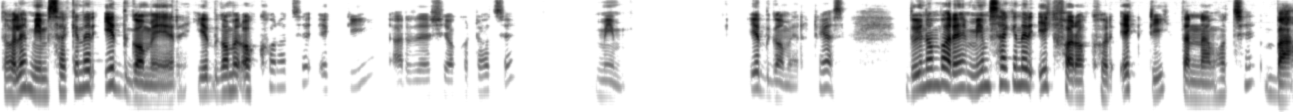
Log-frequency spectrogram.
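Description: A man teaches tajweed rules, going over each point again and asking if it is clear. His voice sits a little high and sounds bright. The recording is close and dry. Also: big pitch swings, normal speed, dry recording. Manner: explanatory, repeats points and checks understanding. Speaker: Quran recitation teacher. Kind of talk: tajweed lesson explaining rules.

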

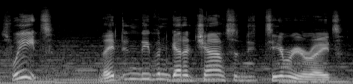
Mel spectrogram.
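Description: A man's voice: high-pitched, big pitch swings, a little slow. A young man casually commentating his gameplay in a chatty, upbeat way, thinking aloud as he plays. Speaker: let's play host. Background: background game music.

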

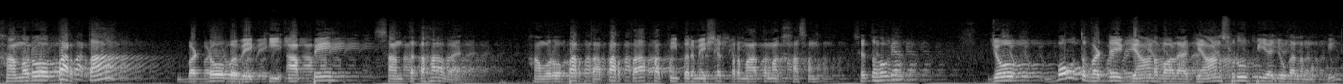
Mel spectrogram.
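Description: A man preaching a Sikh katha sermon, his voice high and ringing. He draws out chanted scripture lines, then presses on with pointed rhetorical questions. The sound is bright and carries a long reverb, as in a large hall. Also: normal speed.

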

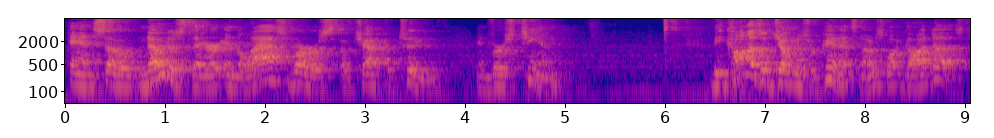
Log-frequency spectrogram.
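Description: Heard from far off through a distant camera's room mic, a middle-aged Tennessee man preaches in a church sanctuary with a projector screen. His high-leaning voice is lively and measured, and he teaches conversationally, frequently asking "okay?" and "right?". The church is very echoey, with slight background noise.

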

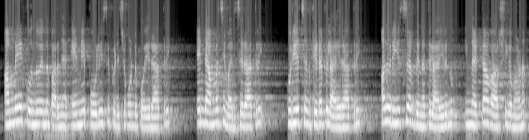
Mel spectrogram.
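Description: A woman voicing a brooding young man, an ex-convict full of grief, in a subdued, low reading. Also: moderate pace, warm tone, soft background music, close to an everyday voice. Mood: grieving. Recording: long reverberant echo.

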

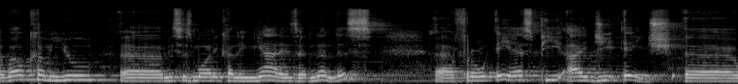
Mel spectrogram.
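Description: A man's voice: on the high side, warm tone. A man moderating a webinar panel over a video call, hesitant, with many fillers and repeated words. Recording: echoey room.

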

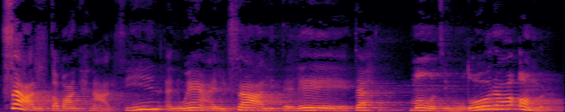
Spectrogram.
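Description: Egyptian woman, primary teacher, animated and questioning, echoey reverberant room. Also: medium pitch, a little slow. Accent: Egyptian Arabic. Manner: lively, questioning, praising pupils. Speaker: primary school Arabic teacher. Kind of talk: classroom grammar lesson.

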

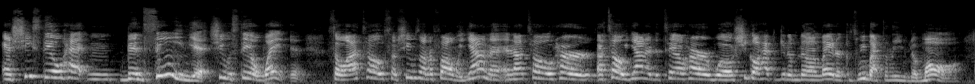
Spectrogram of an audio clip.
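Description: A woman's voice: fairly high pitch, animated, a little fast, hardly any pauses. A woman chatting casually to her handheld camera as a family vlogger and mother, laid-back and slangy, laughing often. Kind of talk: casual vlog chat to camera. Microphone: handheld compact camera.

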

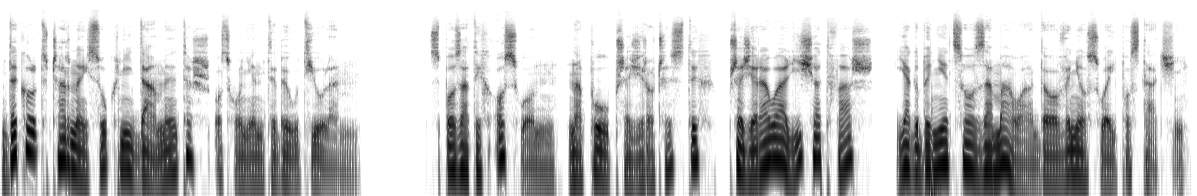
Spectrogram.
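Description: A man narrating an audiobook in a measured, descriptive way. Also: a bass voice, sing-song, creaky, a bit bright, no room sound, studio quality.

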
